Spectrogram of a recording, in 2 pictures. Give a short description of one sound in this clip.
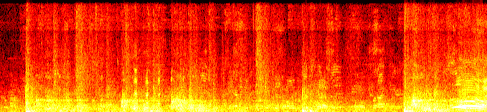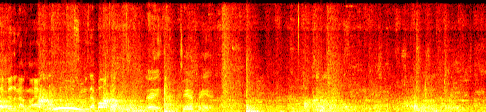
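Pins clatter now and then from other lanes in a large echoing hall.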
